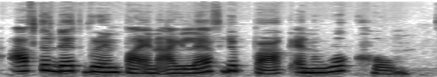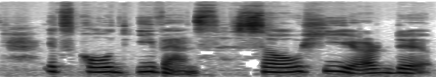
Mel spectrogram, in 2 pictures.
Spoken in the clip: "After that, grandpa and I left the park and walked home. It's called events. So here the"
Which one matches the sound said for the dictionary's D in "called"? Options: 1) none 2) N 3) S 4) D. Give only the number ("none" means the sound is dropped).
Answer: 4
